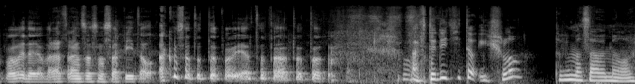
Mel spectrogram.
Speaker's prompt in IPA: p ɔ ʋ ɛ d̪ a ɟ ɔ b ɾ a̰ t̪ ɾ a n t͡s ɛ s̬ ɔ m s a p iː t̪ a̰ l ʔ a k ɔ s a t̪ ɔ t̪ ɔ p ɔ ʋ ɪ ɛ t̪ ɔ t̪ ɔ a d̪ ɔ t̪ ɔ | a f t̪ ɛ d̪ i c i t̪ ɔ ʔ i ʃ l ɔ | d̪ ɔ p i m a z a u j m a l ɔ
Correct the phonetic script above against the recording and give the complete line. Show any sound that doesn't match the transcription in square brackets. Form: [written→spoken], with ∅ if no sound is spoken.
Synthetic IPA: p ɔ ʋ ɛ d̪ a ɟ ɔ b ɾ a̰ t̪ ɾ a n t͡s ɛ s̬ ɔ m s a p iː t̪ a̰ l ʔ a k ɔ s a t̪ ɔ t̪ ɔ p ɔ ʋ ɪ ɛ t̪ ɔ t̪ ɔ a [d̪→t̪] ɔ t̪ ɔ | a f t̪ ɛ d̪ i c i t̪ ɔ ʔ i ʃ l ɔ | [d̪→t̪] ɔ [p→b] i m a z a u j m a l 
